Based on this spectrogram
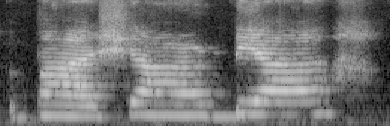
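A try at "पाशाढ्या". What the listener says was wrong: Pashadhya, not dya, dhya.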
